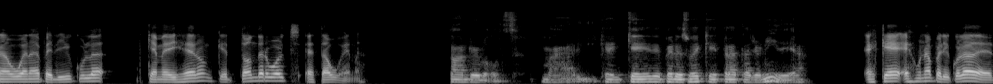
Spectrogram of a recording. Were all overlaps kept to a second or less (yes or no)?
yes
